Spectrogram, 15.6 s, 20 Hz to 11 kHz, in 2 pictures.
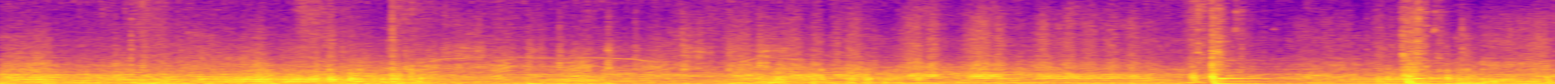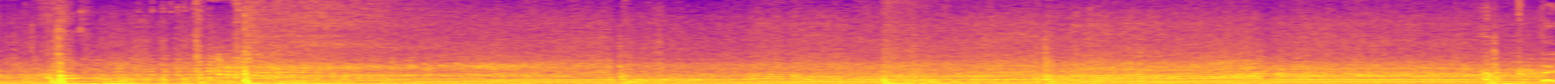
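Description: A Jaguar CX-75 concept car engine revving and accelerating in the racing game The Crew Motorfest, with rising gear-change sweeps, tire squeals and skids, loud and close, while a voice talks faintly underneath.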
